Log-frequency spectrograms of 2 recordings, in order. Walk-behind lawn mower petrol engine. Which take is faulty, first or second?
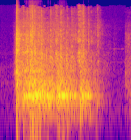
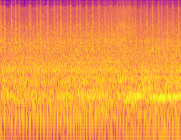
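first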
